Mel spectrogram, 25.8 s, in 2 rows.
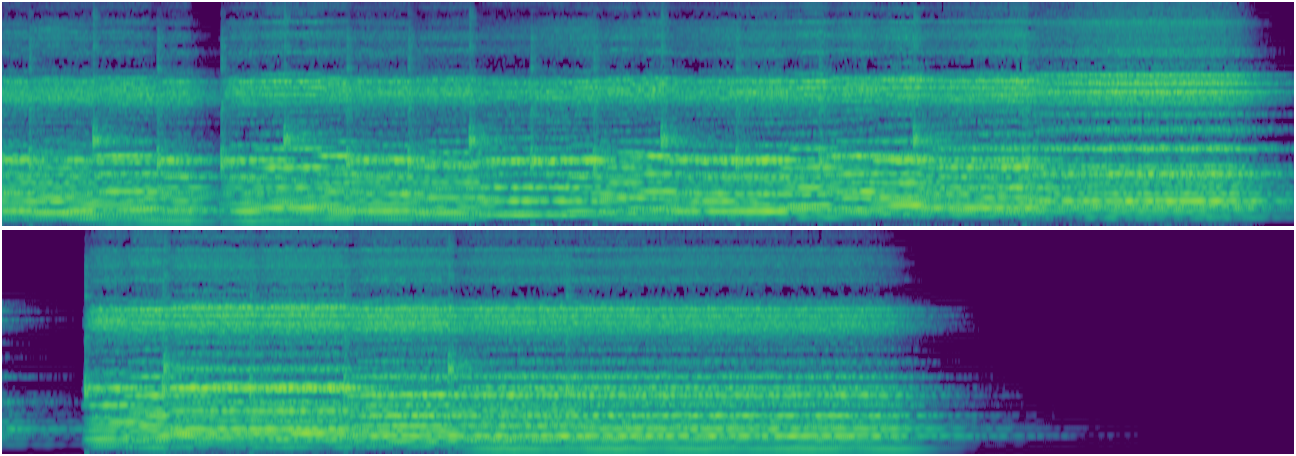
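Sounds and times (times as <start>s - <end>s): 
metronome ticking: 0.0s - 9.6s, 13.8s - 20.5s
tenor singing in the foreground: 0.0s - 13.0s, 13.8s - 22.6s.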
